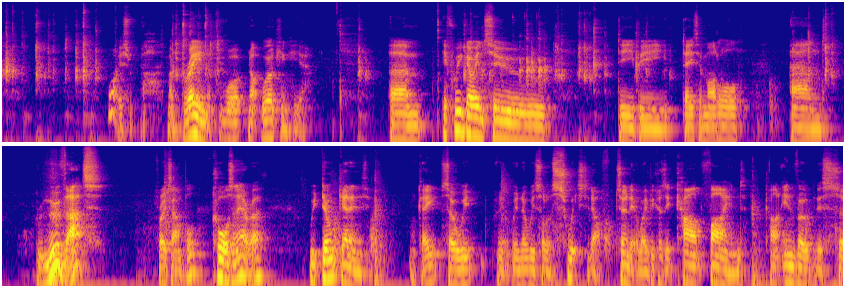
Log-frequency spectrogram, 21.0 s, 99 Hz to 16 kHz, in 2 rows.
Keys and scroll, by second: 0.0-0.4 typing, 0.9 Return, 1.7-2.9 typing, 4.0-8.1 typing, 9.5-10.6 typing.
